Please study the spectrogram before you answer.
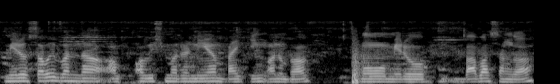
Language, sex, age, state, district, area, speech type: Nepali, male, 18-30, West Bengal, Kalimpong, rural, spontaneous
